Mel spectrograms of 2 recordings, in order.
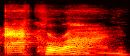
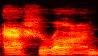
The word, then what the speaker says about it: Acheron: So it's Acheron, not Acheron.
